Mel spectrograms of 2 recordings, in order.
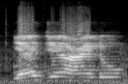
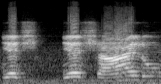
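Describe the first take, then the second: First: Slow "Yaj'alu" with a firm voiced j and no air; careful slow "Yaj'alu", j fully voiced; correct pronunciation. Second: "yaj'alu" with a breathy ch sound on the j; "yaj'alu" said wrongly as "yach'alu"; wrong pronunciation. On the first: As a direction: say "Yaj'alu" slowly, holding the breath on the j. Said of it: "bukan yaj'alu". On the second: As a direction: show the mistake by letting air out on "yaj'alu". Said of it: "Bunyi ch, ch". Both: Shown as a demonstration.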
